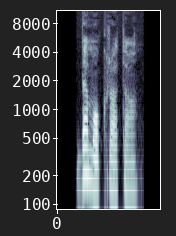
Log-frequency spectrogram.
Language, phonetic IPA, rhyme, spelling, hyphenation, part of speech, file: Hungarian, [ˈdɛmokrɒtɒ], -tɒ, demokrata, de‧mok‧ra‧ta, adjective / noun, Hu-demokrata.ogg
- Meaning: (adjective) synonym of demokratikus (“democratic”), in a narrower sense; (noun) democrat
